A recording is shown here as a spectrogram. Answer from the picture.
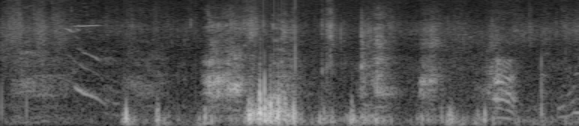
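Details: Giant Schnauzer puppy, the male Gelb from the B litter of vom Stolzenstern, in his eighth week, playing: a short run of gruff, rough growling and yelping bursts, loudest near the middle, with faint human voices underneath.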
